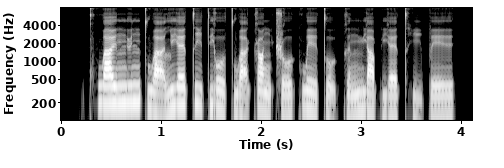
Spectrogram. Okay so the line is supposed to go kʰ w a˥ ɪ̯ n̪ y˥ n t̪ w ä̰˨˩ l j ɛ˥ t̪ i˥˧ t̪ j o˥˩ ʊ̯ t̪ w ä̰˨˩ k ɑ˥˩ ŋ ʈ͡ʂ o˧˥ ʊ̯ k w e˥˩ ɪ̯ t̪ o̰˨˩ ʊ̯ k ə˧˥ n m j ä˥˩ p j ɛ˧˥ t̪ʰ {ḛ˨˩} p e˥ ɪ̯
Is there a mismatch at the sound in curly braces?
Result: yes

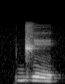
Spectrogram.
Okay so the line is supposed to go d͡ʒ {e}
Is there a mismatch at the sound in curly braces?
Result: no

